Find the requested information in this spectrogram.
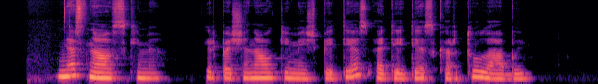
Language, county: Lithuanian, Vilnius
